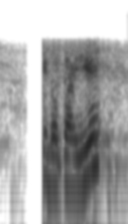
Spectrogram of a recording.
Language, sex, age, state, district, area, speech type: Urdu, male, 60+, Uttar Pradesh, Rampur, urban, conversation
